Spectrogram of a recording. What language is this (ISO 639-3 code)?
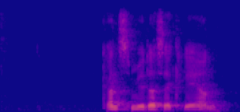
deu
